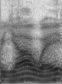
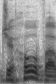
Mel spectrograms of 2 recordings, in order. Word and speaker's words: Yahweh: source or yahwist source the J stands for yahweh or the misunderstood pronunciation jehovah which was prominent at the time and this is a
